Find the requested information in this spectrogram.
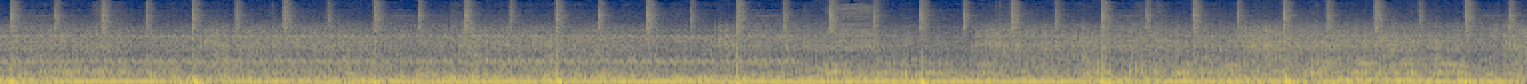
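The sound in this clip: A car rolls along on quiet low-noise tyres, producing a steady, even drone and low rumble that holds at a constant level throughout.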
